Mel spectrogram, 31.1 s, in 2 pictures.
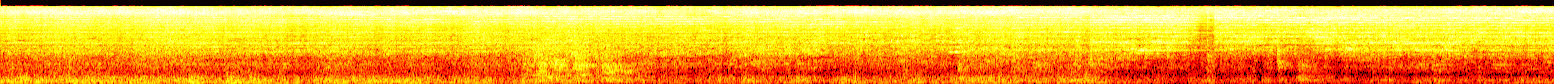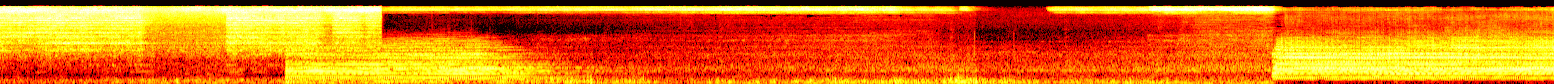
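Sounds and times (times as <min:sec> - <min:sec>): freight cars rolling: 0:00.0 - 0:14.8
locomotive air horn chord: 0:18.4 - 0:21.7, 0:28.3 - 0:31.0.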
